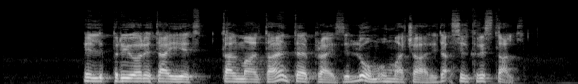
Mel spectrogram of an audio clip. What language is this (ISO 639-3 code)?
mlt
